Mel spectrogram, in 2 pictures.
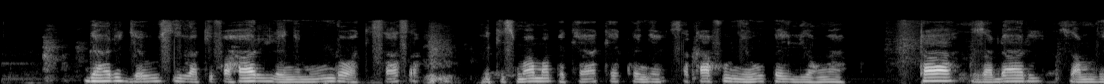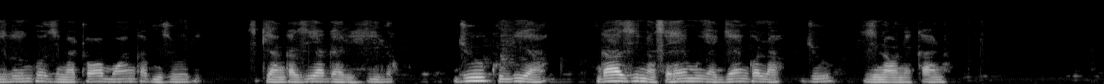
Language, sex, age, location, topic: Swahili, male, 36-49, Mombasa, finance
